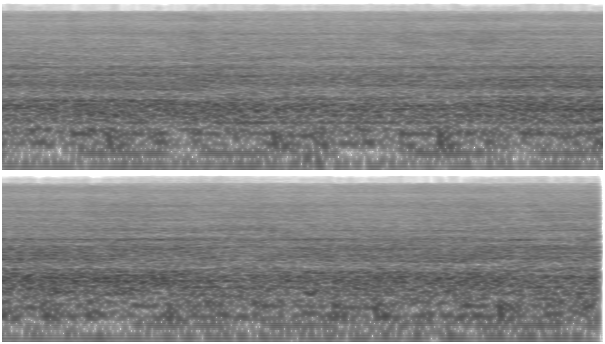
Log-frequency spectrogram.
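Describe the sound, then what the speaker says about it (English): A handheld blow dryer runs steadily at close range while hair is brushed and dried, a constant whooshing roar with no pauses. "Let the blow dryer and the brush do all the work."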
